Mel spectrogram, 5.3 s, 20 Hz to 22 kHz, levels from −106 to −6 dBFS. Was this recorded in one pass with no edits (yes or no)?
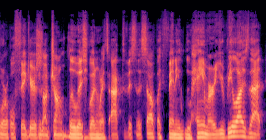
no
